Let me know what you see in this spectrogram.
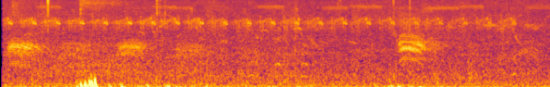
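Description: Faint outdoor ambience of birds: three short caw-like calls, with a fast, even, high chirping trill running on until near the end. A brief low thump comes just under a second in.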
